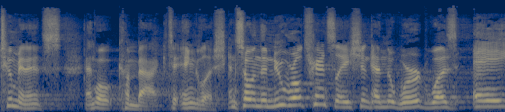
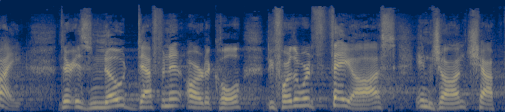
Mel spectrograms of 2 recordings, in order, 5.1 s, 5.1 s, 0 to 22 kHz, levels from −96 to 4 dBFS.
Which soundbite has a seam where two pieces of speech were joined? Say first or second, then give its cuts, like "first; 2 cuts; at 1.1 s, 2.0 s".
first; 3 cuts; at 0.9 s, 2.3 s, 3.7 s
